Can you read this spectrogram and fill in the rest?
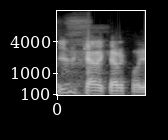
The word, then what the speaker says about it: catechetical: So in light of that, I noticed that you were working on a catechetical, I don't know if I'm pronouncing that right. That word is such a tongue twister. – Catechetical, yeah.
